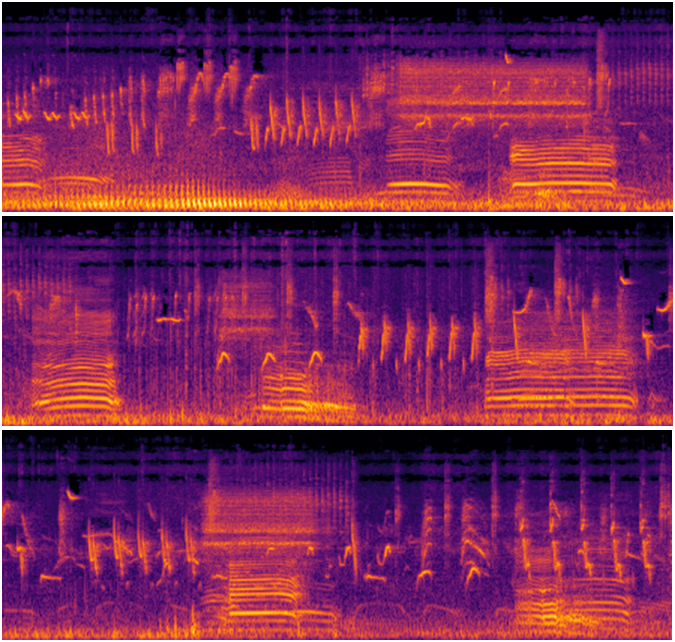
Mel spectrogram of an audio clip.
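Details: Tame cattle herded along a village road in the morning on their way to a field to feed. Several arching, drawn-out moos about a second long sound among constant chirping birds and low rumbling background.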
